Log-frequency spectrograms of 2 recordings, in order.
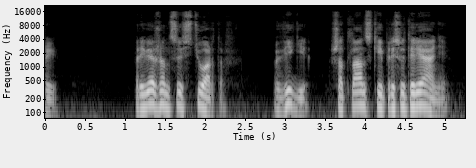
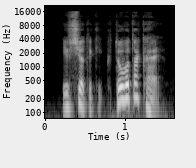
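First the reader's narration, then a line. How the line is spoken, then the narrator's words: Calmer tone. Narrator (Russian): продолжал он уже более спокойным тоном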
